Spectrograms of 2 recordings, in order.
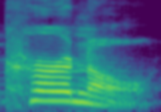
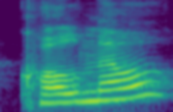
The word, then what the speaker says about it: colonel: else um Kel lieutenant colonel colonel Lieutenant Colonel it's not colel there is no l there Colonel debt that's another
